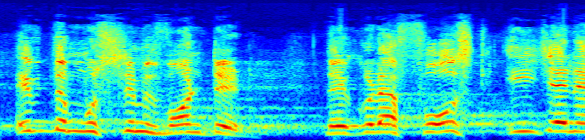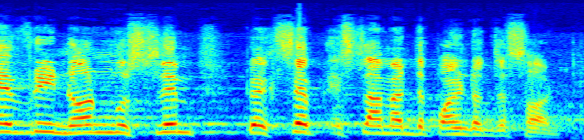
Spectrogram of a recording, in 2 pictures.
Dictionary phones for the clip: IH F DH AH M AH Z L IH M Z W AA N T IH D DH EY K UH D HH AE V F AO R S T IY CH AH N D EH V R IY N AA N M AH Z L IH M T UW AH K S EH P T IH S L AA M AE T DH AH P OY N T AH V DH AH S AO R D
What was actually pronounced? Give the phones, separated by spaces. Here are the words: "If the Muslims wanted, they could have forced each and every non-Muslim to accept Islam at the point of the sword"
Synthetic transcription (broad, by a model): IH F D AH M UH S L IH M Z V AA N T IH D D EY K UH D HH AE V F AO R S T IY CH AH N D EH V R IY N AA N M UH S L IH M T UW AH K S EH P T IH S L AA M AE T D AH P OY N T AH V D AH S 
